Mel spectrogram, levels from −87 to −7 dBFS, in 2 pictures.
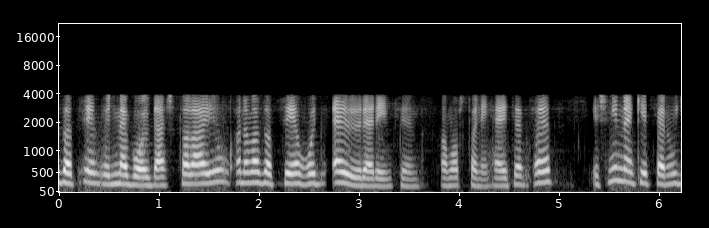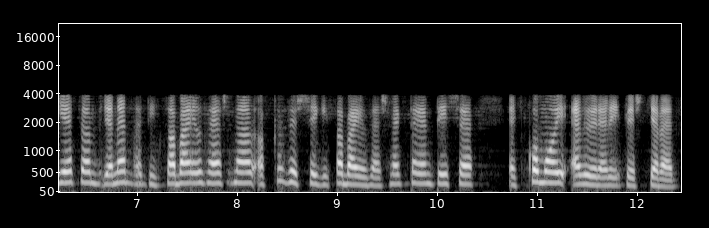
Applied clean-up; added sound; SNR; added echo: neural separator model SepFormer WHAMR!.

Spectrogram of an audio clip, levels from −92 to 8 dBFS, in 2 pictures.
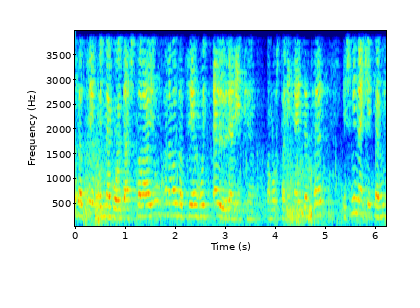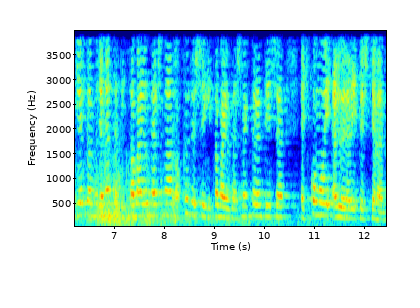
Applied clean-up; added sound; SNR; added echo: none; Thunder; 12 dB; reverberation time 0.8 s.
